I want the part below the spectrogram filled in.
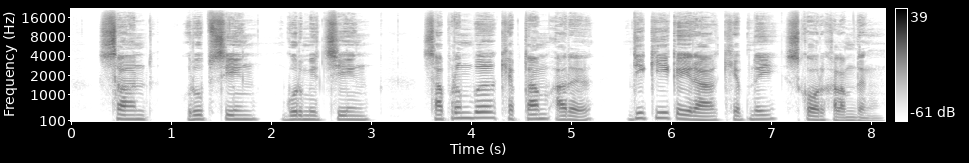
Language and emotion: Bodo, neutral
